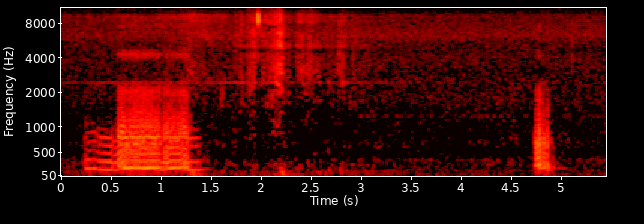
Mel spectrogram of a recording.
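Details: A sick Spitz dog snoring: one long, low, nasal rasping breath lasting about a second, then quiet, and a short faint snort near the end.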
